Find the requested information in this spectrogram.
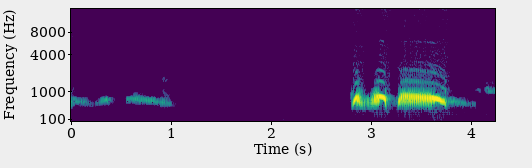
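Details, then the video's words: Spotted dove coo used for luring and training decoy birds: a few faint, soft low notes, a pause, then one strong phrase of two clipped notes and a long vibrating coo that fades away. "Tiếng chim cu gáy kích bổi và tập mồi hiệu quả nhất, cu gay kich boi nhanh noi gù"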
